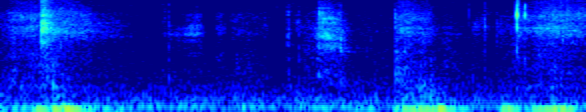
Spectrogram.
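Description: Near silence: room tone in a pause between words, with a few faint, brief rustles about a quarter second in and near the end.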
